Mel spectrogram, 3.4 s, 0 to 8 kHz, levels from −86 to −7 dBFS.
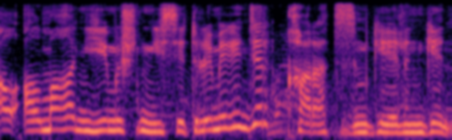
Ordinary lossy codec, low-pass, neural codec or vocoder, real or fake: none; 7.2 kHz; none; real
